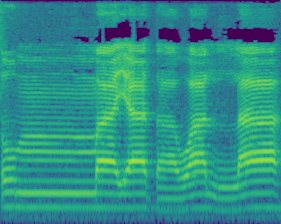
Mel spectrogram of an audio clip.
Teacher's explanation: Thumnya yang kita panjangkan, ma-nya pendek, jangan perlu dibaca thumma, ma-nya pendek. Thumnya yang kita tahan, kita gunnahkan.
